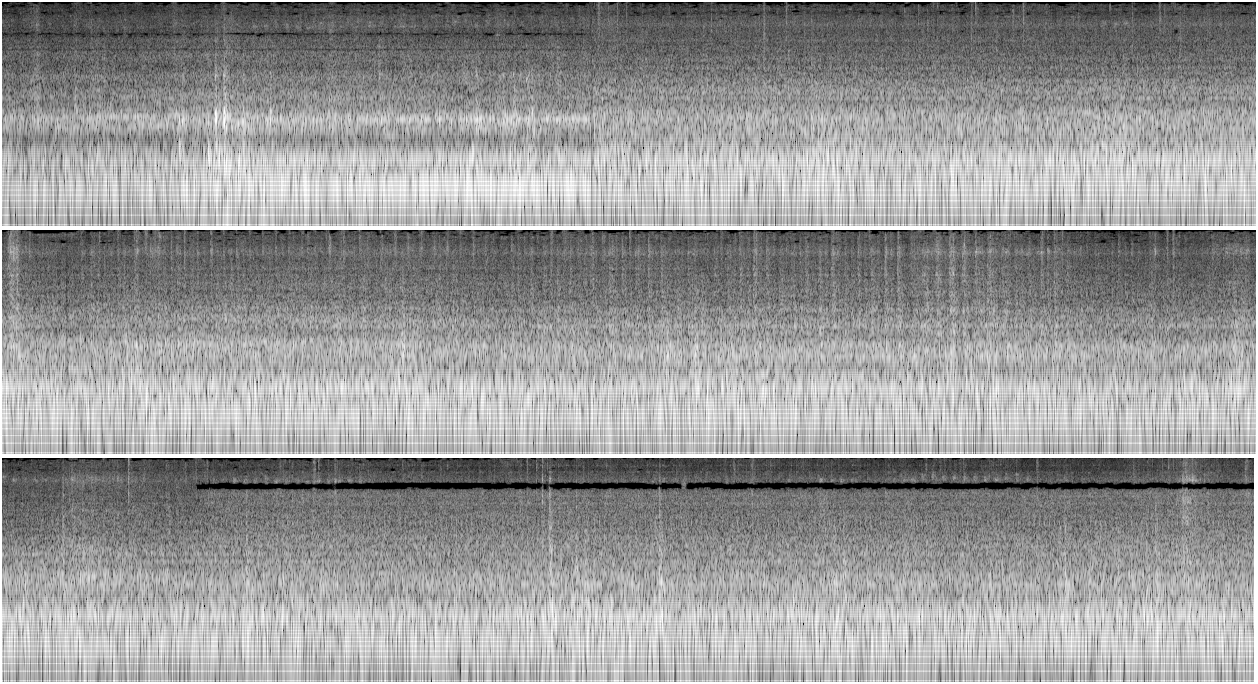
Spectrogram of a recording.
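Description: A maize silage harvester's engine and chopper running steadily under load: a constant heavy hum with a low and a higher steady tone.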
